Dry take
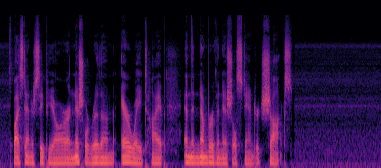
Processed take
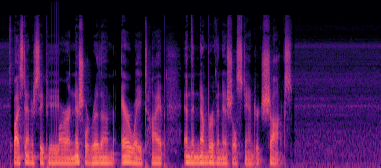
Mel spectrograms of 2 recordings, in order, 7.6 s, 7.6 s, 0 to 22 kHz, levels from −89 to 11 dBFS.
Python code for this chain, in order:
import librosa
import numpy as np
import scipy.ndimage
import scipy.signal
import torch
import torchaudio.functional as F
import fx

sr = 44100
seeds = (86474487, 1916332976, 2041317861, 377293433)

y = fx.hum_notches(x, sr, base_hz=60, count=4)
y = fx.buffer_glitch(y, sr, at_s=(0.99, 6.71), block=2048, repeats=3)
y = y * librosa.db_to_amplitude(7.0)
